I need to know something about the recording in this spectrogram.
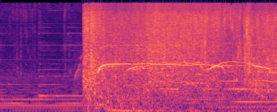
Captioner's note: kids yelling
